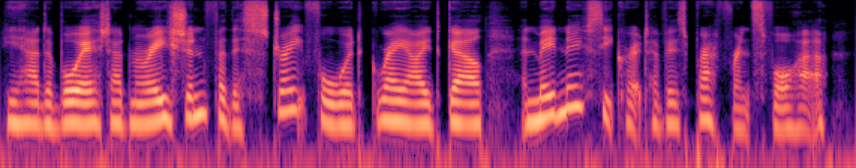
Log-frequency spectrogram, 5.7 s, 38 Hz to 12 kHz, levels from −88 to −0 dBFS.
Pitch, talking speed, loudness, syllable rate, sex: 185 Hz, 210 wpm, -17 LUFS, 5.6 syllables/s, female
